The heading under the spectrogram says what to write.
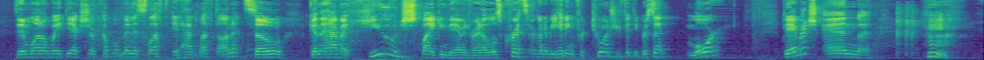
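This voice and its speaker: Noticeable background noise is present throughout. The talking is very fast. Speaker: esports caster. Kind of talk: live commentary.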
